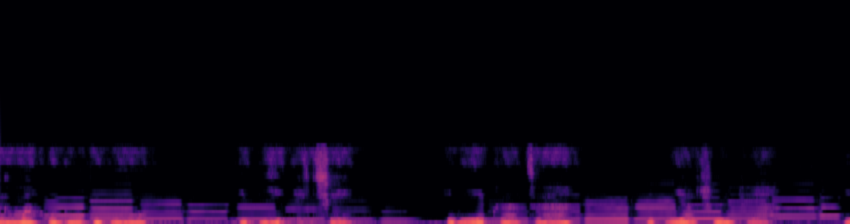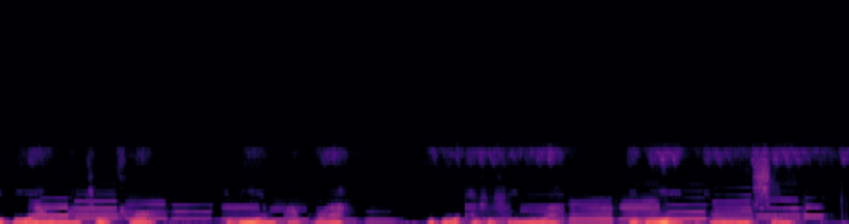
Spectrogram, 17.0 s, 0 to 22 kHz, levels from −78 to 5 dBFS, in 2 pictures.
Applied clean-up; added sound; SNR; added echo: none; Wind instrument, woodwind instrument; 16 dB; none.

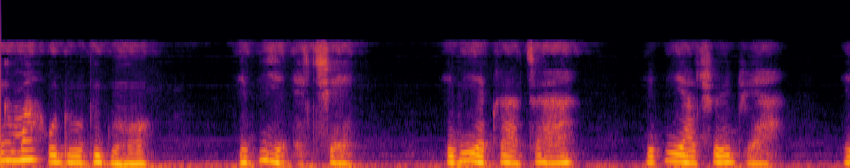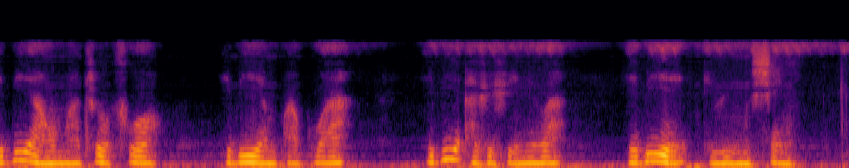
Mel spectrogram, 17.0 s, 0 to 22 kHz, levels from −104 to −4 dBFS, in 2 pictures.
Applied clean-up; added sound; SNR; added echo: none; none; none; none.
